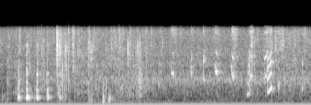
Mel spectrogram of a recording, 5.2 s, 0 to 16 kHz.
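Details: Golden Retriever puppies, a litter of seven males and one female at 18 days old with eyes and ears newly open, toddle around giving soft, high whimpers and squeaks in brief, scattered bursts.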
